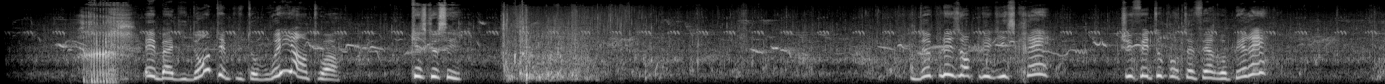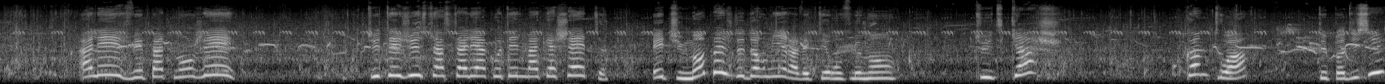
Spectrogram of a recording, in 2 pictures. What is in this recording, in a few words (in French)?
Histoire; Le val des castor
